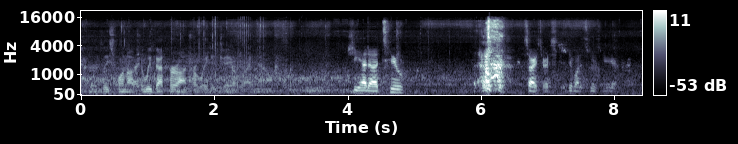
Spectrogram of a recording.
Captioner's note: sneezes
